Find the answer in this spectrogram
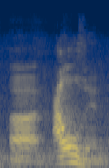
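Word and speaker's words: alevin: And we're going to move on to the alvin. Alvin. Which is spelled A-L-E-V-I-N.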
